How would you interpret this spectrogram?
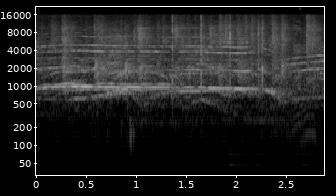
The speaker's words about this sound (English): Let's give one more round of applause for these boys right here, and then I'm going to sing one for y'all.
